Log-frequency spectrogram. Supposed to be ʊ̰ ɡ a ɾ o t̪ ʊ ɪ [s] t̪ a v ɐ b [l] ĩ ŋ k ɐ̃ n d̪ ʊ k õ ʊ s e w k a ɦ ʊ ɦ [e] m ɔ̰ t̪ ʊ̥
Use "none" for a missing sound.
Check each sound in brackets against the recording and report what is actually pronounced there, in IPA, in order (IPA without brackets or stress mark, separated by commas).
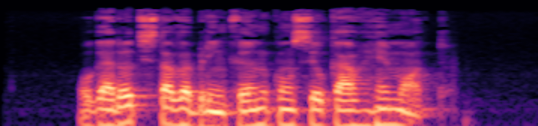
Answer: s, ɾ, e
